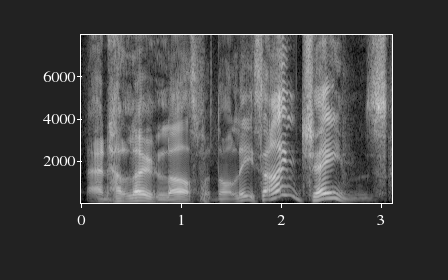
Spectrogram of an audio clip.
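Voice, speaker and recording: Lively, jokey man in his sixties. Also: mid-range voice, slow pace. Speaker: panelist, retired army officer.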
